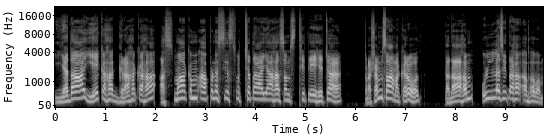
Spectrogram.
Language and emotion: Sanskrit, happy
